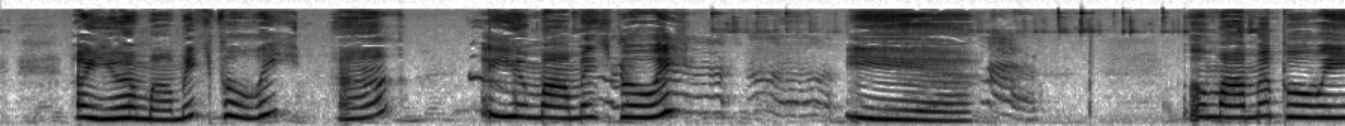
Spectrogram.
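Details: Milo, a Chiweenie left behind on the sofa, protests at his owner with a string of drawn-out, whiny, howl-like vocalizations, each bending up and down in pitch and spaced by short pauses, heard indoors in a small room.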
